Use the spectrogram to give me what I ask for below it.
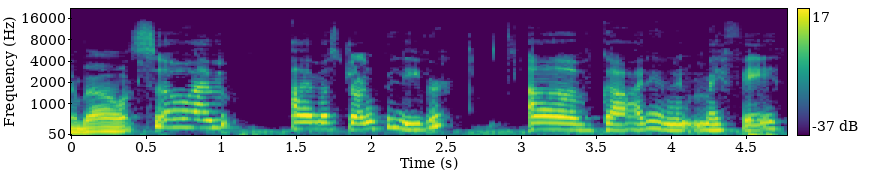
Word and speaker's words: BEELIVER: And I said, well, it sounds like believer. So it's spelled BEELIVER.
